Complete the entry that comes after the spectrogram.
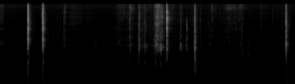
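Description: Fingertips and nails tap and scratch the textured surface of a small, hollow, pink quilted-pattern hard plastic toy purse with a handle, and its lid is opened and closed to show it empty. Sharp, bright plastic clicks stand out against near silence, with a busier stretch of soft scratching and rattling taps in the middle. Each click is dry and dies away almost instantly.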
